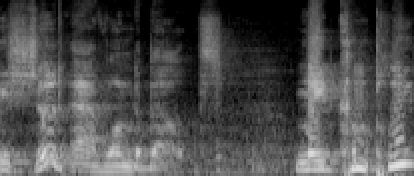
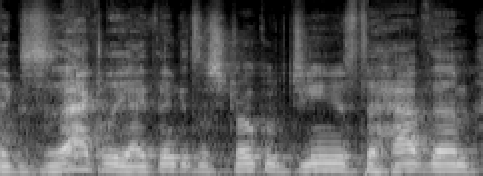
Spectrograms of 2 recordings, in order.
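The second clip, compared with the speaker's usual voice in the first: ordinary talk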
